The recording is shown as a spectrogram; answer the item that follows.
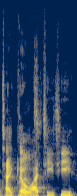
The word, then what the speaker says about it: Taika Waititi: Like what you director of Taika Waititi, or however you call it. – Taika Waititi? – Yeah, that's the better pronunciation.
